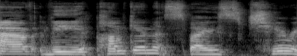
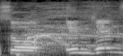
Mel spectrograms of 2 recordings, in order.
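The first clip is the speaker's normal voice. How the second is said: slower, higher, louder put-on Canadian accent; mock Canadian accent; 9 semitones higher, 5 dB louder, slower than usual. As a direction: drag it out in a hammed-up Canadian accent. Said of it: "How do I say that in a Canadian accent?".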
